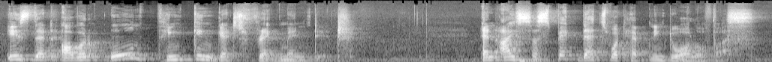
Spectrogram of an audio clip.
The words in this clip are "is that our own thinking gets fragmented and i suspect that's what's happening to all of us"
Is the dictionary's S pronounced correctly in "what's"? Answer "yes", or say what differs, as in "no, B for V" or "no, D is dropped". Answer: no, S is dropped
